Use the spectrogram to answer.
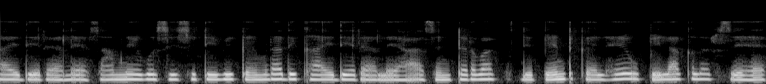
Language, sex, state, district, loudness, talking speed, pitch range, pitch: Hindi, female, Bihar, Katihar, -14 LUFS, 155 wpm, 220-235 Hz, 225 Hz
